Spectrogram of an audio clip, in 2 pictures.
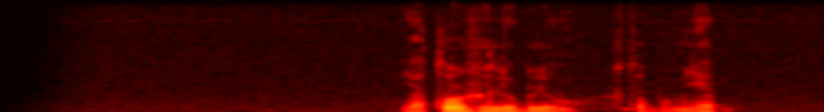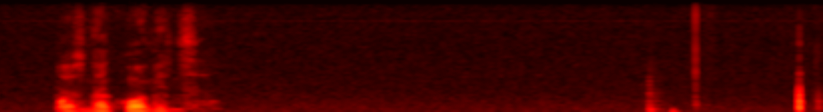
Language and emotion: Russian, neutral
